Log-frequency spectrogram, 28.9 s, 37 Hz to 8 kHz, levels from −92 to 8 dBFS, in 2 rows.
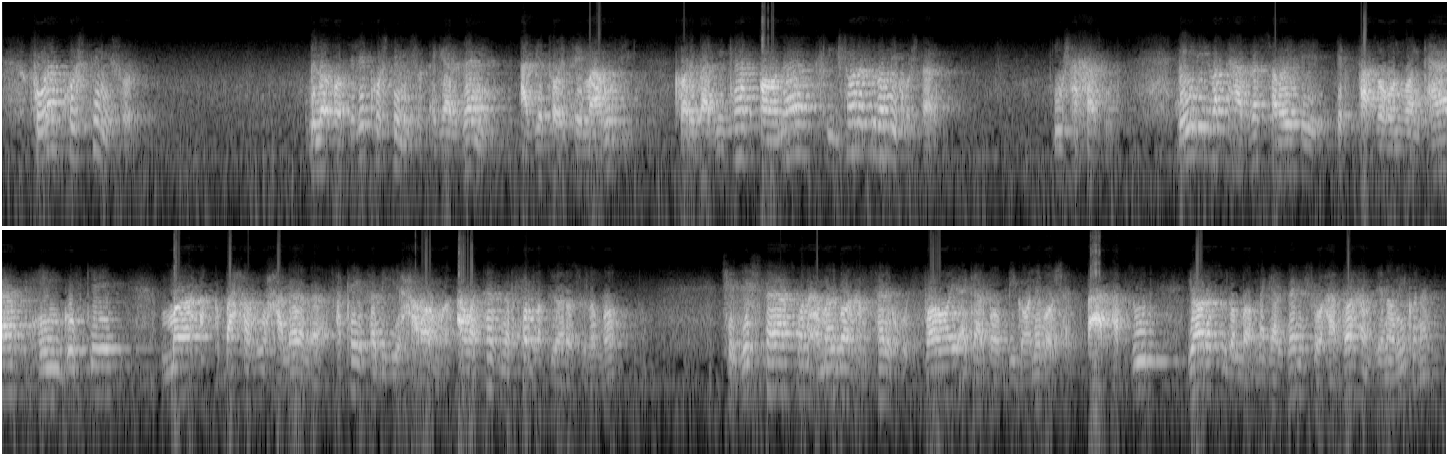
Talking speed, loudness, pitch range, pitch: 145 wpm, -15 LUFS, 140-195 Hz, 160 Hz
